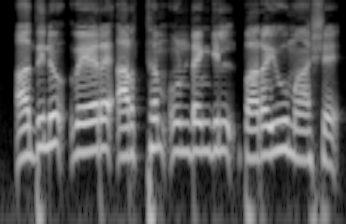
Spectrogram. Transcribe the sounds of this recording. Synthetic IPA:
ɐðinuʋe̞ːre̞ʔɐrt̪ʰɐmʔuɳɖe̞ŋɡilpɐrɐjumaːʂe

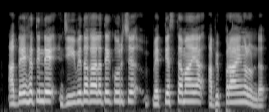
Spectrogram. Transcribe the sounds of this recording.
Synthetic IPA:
ɐd̪ːe̞ːɦɐt̪ːinde̞d͡ʑiːʋiðɐɣaːlɐt̪ːe̞kːurit͡ɕːɨʋjet̪jɐst̪ʰɐmaːjɐɐbʱipraːjɐŋːɐɭuɳɖɨ

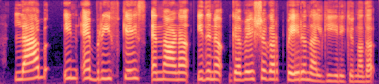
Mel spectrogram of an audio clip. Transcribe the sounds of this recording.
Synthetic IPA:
laːb | inʔebriːfke̞ːse̞nːaːɳɨiðinɨɡɐʋe̞ːʂɐɣɐrpe̞ːɾɨnɐlkijiɾikʲːunːɐðɨ

